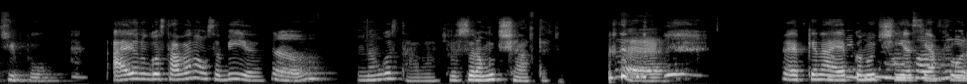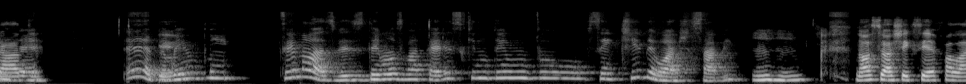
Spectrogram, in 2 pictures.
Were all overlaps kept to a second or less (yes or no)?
no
